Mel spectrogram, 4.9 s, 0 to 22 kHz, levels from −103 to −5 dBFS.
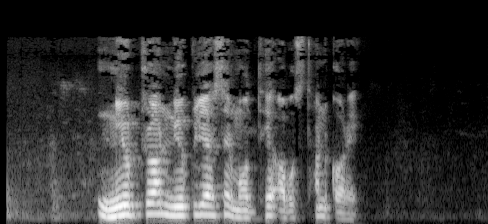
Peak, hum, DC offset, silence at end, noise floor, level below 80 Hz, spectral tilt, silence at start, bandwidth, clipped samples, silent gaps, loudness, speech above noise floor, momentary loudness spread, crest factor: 0 dBFS; none; under 0.1%; 1.35 s; -77 dBFS; -60 dBFS; -7 dB/octave; 1 s; 11.5 kHz; under 0.1%; none; -16 LUFS; 61 dB; 17 LU; 18 dB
